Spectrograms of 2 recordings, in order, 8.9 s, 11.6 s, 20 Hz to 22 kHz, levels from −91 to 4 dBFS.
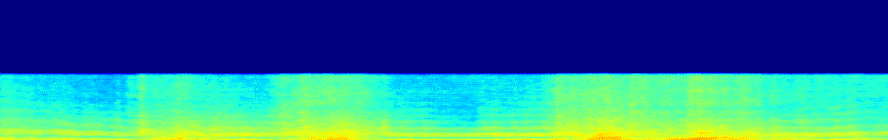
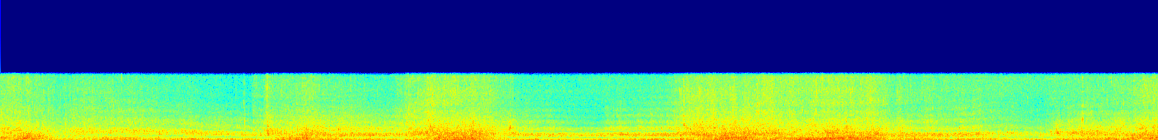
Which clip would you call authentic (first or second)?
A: second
